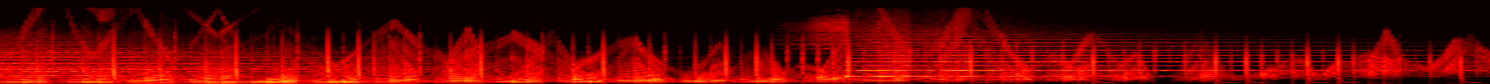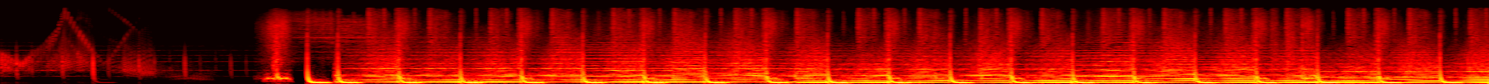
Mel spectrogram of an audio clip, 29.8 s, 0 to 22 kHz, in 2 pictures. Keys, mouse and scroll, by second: 0.4-1.4 typing, 1.2 click, 1.5 click, 2.4-2.7 typing, 2.8 click, 3.8 typing, 4.1 click, 19.6-20.4 typing, 21.4 click, 23.1 typing, 26.5 click, 26.6 space, 29.5-29.7 typing, 29.5 click.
